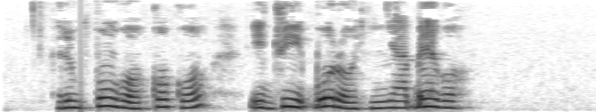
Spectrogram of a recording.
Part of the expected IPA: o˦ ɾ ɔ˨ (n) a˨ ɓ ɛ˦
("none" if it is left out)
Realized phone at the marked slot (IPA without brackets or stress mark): ɲ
